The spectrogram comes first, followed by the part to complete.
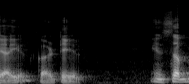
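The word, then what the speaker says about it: curtail: करेल सी यू आर टी ए आई एन कर्टेल इन सब में ए आई शब्द के दूसरे हिस्से में है लेकिन उसका उच्चारण लंबा वाला ये हो रहा है इसलिए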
